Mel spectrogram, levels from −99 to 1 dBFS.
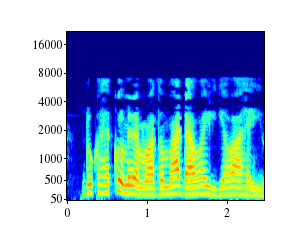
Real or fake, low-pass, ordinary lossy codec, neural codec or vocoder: real; 7.2 kHz; MP3, 32 kbps; none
